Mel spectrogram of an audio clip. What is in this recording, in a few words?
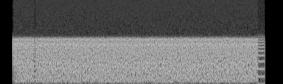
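Fire Department HQ Dispatch; RFD; wake; p25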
